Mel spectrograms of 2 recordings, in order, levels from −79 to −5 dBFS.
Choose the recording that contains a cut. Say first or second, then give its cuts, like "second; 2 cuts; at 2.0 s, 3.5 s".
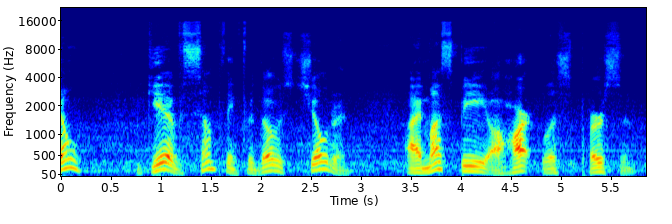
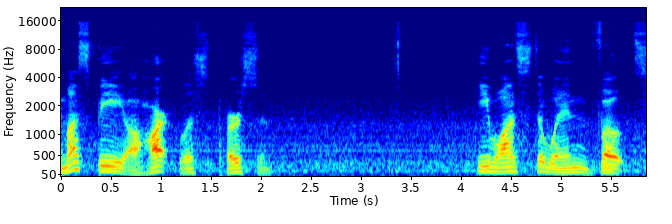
second; 1 cut; at 4.0 s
